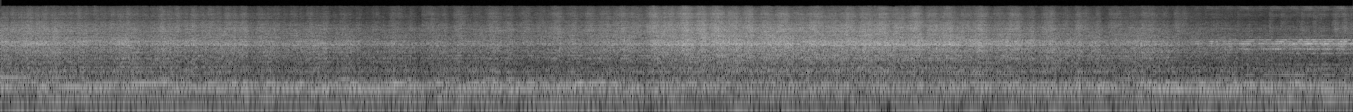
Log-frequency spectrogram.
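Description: Dance-performance soundtrack: a loud, steady drone with sustained low tones under a dense, rumbling, engine-like texture.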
